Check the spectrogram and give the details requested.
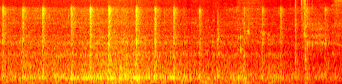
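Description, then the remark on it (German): A train rolls steadily along the rails across the American continent, travelling on from San Francisco, its wheels clicking in a regular clickety-clack rhythm over a continuous low rumble, fairly loud with no voices. “Von dort aus ging es weiter mit dem Zug quer durch den amerikanischen Kontinent.”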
